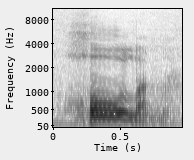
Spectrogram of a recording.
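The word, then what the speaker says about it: holam: This vowel is called holum. Holum. Okay, notice the O sound, holum.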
